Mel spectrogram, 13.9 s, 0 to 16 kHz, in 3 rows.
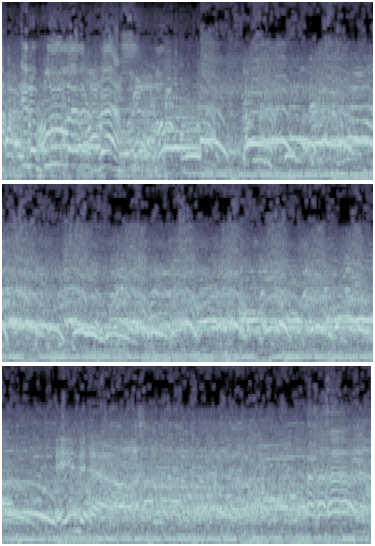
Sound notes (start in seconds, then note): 2.0 cheering and like. party noises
